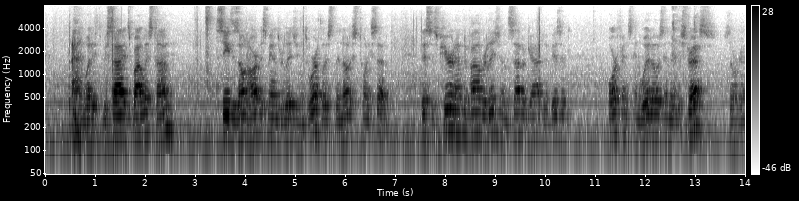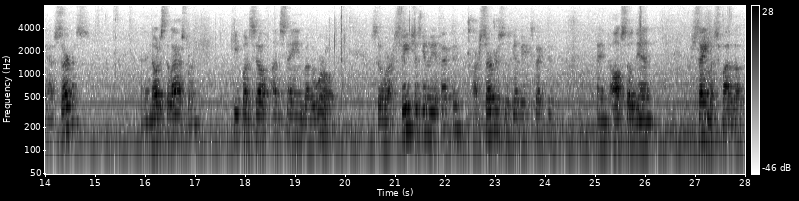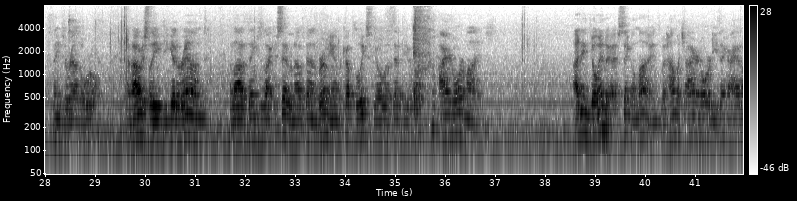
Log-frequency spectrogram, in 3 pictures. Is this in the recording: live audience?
yes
